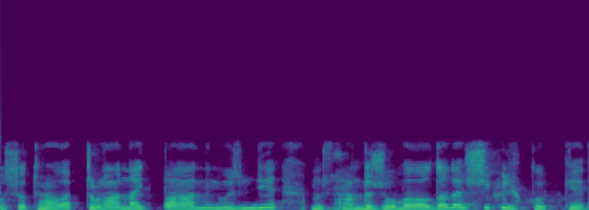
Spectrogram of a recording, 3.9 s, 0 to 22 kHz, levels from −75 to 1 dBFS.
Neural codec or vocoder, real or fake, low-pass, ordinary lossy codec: autoencoder, 22.05 kHz, a latent of 192 numbers a frame, VITS, trained on one speaker; fake; 7.2 kHz; none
